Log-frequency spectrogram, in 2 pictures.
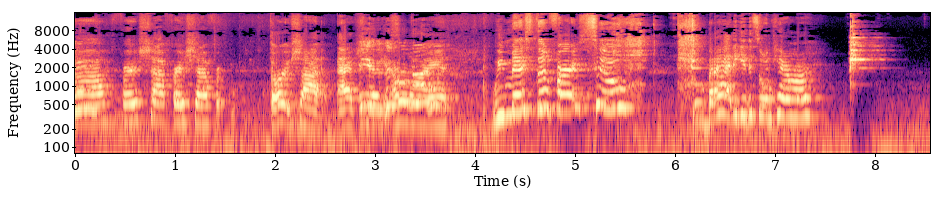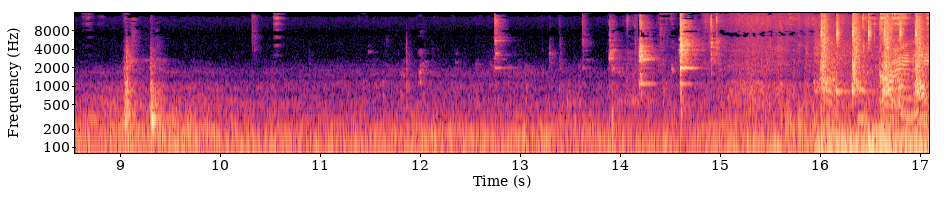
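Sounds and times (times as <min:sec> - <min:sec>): glass bottle and glasses clinking: 0:07.8 - 0:08.2.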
